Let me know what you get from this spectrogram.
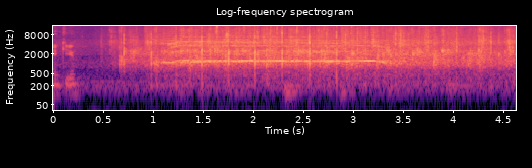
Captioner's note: applause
